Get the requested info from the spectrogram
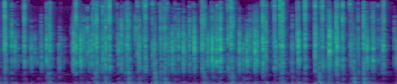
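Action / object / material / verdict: tap / plastic mechanical keyboard with PBT keycaps / plastic / none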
